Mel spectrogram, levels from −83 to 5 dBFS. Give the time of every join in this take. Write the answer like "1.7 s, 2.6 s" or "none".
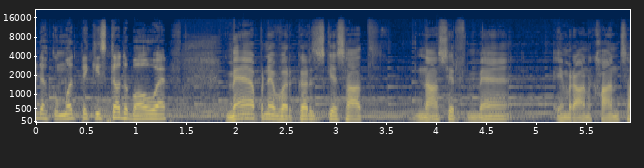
1.5 s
